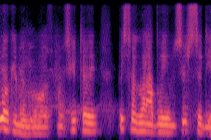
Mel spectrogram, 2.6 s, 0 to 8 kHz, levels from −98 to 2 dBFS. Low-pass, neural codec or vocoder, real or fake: 7.2 kHz; codec, 16 kHz, 1 kbps, FreqCodec, smaller model; fake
